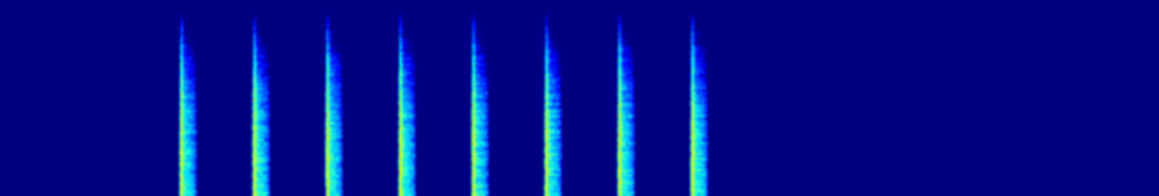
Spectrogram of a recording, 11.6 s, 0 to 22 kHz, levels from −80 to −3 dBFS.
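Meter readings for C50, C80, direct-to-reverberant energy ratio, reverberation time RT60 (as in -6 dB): 14.0 dB, 18.5 dB, 10.0 dB, no single decay rate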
